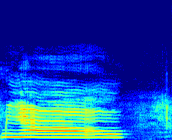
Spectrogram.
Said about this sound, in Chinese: 除了一只睡在窗台上有白色脚掌的灰色小猫。喵！小猫说完，伸个懒腰起床。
